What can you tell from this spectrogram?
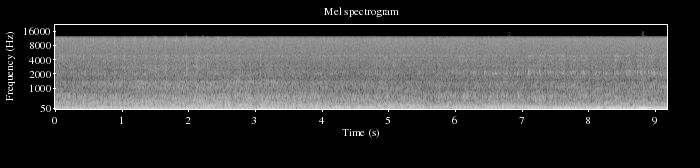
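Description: Chevrolet K10 Blazer mud racer's engine idling with a steady, loud low rumble, with a few louder low thumps near the end.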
